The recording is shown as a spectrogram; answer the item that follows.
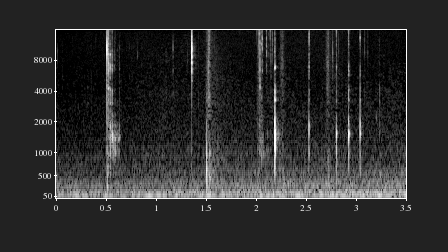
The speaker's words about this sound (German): Zunge impulsiv in Zungenbett fallen lassen.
